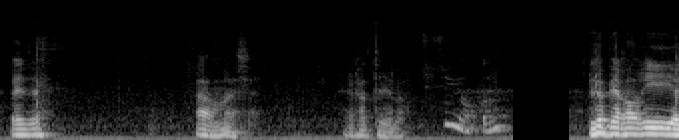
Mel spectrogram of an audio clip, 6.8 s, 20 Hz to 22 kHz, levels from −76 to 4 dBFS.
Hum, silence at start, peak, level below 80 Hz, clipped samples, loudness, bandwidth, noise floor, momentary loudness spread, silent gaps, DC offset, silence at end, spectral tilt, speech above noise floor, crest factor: none; 0.1 s; -2 dBFS; -44 dBFS; under 0.1%; -20 LUFS; 7.8 kHz; -44 dBFS; 20 LU; 5.13-5.67 s; under 0.1%; 0 s; -9.5 dB/octave; 27 dB; 18 dB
